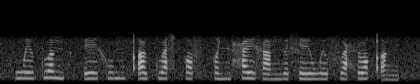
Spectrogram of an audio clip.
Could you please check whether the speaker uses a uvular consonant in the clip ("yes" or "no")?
yes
